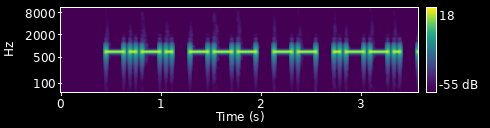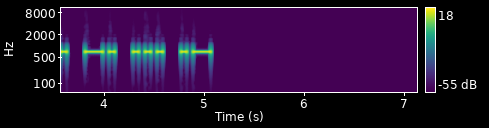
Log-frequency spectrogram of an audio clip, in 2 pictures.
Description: Morse code, heard as a keyed tone, about 20 wpm, 700 Hz. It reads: COMPENSA
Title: Build A Word - 4 Letters At A Time - 10-Letter Words - 20wpm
